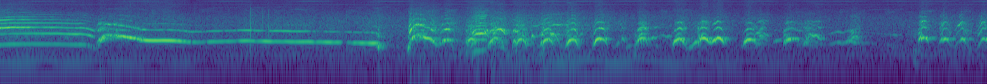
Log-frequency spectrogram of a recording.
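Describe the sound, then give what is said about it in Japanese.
A wolf howls in a long, loud, drawn-out tone that slides downward. It is followed by a quick run of many short, yelping howls over a faint steady hum. “あ、来た。 狼が来たよ。”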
